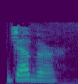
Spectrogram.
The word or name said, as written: dubber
